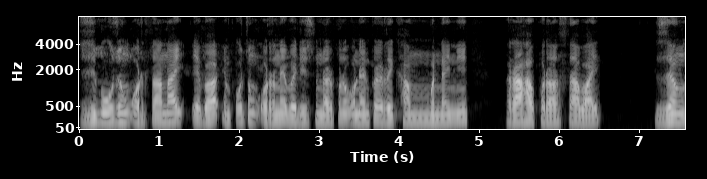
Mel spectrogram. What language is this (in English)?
Bodo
